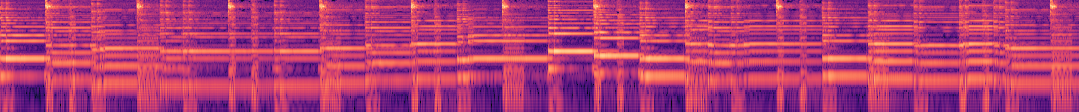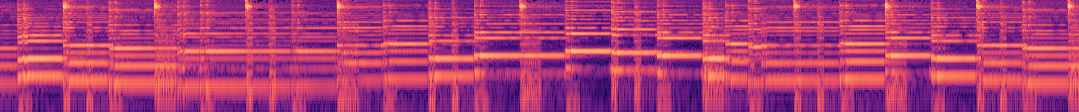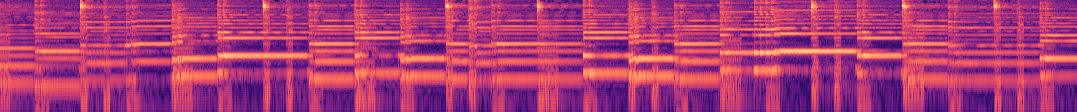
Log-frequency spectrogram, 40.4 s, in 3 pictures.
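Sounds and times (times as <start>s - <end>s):
ethnic guitar music: 0.0s - 40.4s.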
